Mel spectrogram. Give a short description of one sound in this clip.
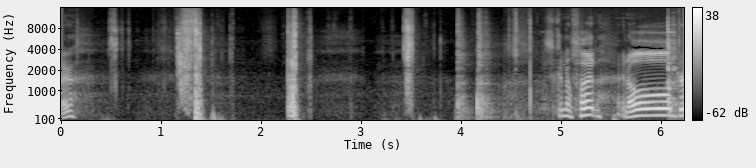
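Duct tape rips off a roll.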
